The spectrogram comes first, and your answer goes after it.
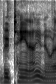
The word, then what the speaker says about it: Bhutan: I feel like I would butcher the name of that. Bhutan would be the best I could come up with. I don't even know where if I'm pronouncing it right, Bhutan.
